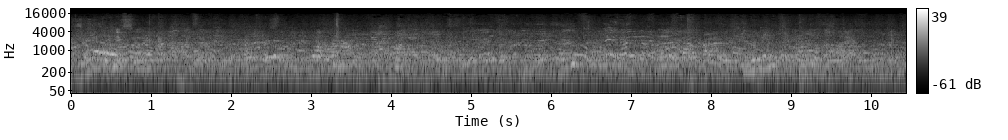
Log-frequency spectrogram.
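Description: Classroom chatter: many students talking at once in a continuous, overlapping babble, with no single voice standing out except a slightly louder one about half a second in.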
